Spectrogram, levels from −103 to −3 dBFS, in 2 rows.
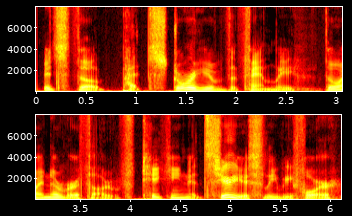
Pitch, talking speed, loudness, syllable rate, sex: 120 Hz, 155 wpm, -20 LUFS, 4.7 syllables/s, male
